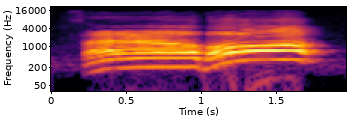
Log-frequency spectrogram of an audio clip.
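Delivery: very loud, high, drawn-out call; umpire's shout. A narrator's reading. The umpire calls a foul, shouting. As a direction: bellow the ruling across the field. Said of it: "shouted the umpire".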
